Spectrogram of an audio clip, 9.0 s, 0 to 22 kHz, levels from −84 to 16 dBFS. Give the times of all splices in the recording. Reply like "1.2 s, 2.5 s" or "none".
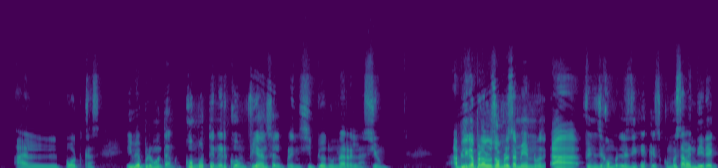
5.5 s, 6.8 s

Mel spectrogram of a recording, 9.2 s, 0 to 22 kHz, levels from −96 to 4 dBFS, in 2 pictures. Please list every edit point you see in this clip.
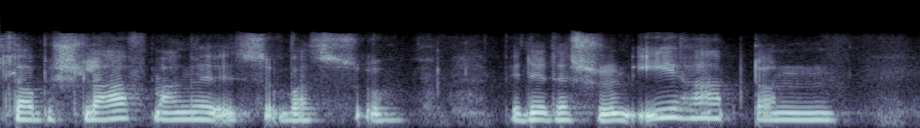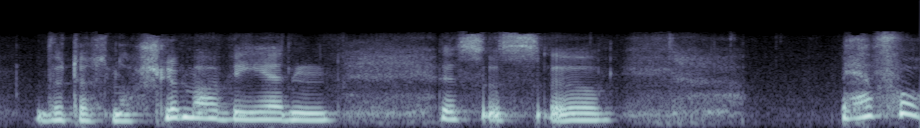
6.8 s

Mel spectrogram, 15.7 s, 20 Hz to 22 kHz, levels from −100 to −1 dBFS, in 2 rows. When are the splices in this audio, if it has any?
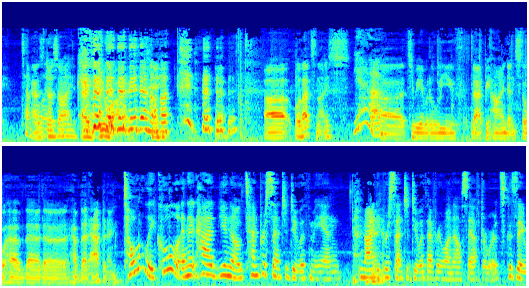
none

